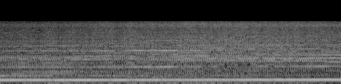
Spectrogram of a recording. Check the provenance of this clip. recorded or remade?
recorded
